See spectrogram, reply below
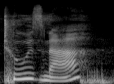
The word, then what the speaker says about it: Tousignant: I don't, but I had to learn to pronounce my last name in something other than Midwestern. Tousignant was Tuzna in Minnesota growing up.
